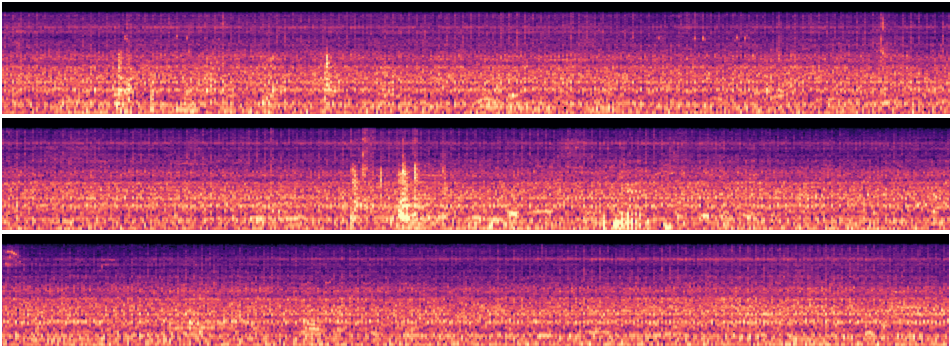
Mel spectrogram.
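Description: Portable petrol generator running with a steady hum. A few brief, slightly louder sounds come just past the middle.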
